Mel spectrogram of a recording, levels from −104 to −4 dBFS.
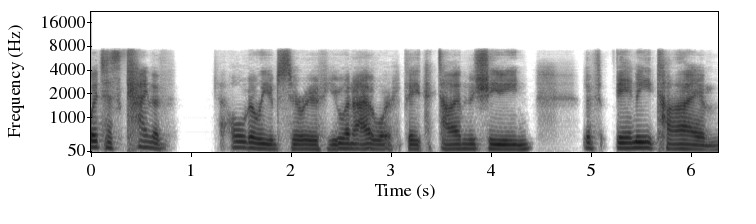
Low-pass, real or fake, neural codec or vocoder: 7.2 kHz; fake; codec, 16 kHz, 0.5 kbps, FreqCodec, larger model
